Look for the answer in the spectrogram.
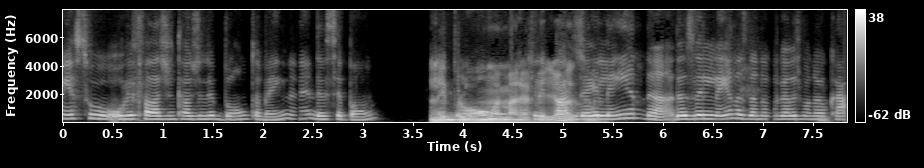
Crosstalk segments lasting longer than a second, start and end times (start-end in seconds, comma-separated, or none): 3.8-5.4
